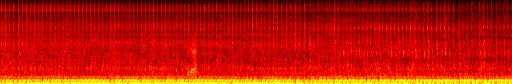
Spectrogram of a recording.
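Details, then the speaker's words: Honda Vega R motorcycle in its initial condition, smoking heavily: rough, uneven chatter at idle heard around the cylinder head. "foging suara mesin kasar terdengar di area headit Kang Bro"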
